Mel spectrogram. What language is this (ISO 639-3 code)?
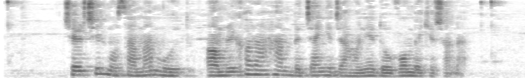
fas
